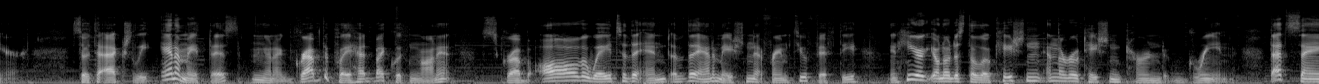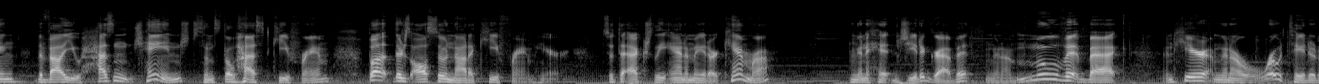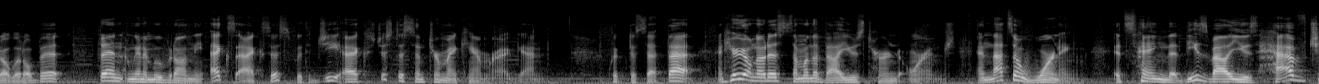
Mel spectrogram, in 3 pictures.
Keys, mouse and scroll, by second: 2.9-8.2 drag, 19.8 scroll down 1, 20.1-21.0 shift+middle drag, 22.0 g, 24.9 click, 25.6 r, 26.5 click, 27.8 g, 28.0 x, 32.3 click.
